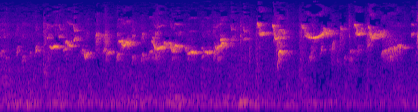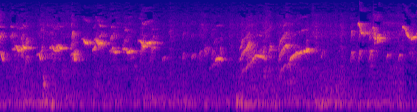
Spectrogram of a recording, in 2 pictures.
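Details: Captive house finch singing indoors in a shared bird room in winter: a long, rambling warble of quick, slurred, high chirps and twitters, rising and falling, with a steady low hum underneath.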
